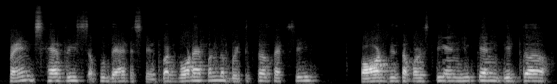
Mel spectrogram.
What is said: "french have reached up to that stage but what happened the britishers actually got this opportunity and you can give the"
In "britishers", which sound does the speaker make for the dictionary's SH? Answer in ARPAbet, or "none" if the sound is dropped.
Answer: S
